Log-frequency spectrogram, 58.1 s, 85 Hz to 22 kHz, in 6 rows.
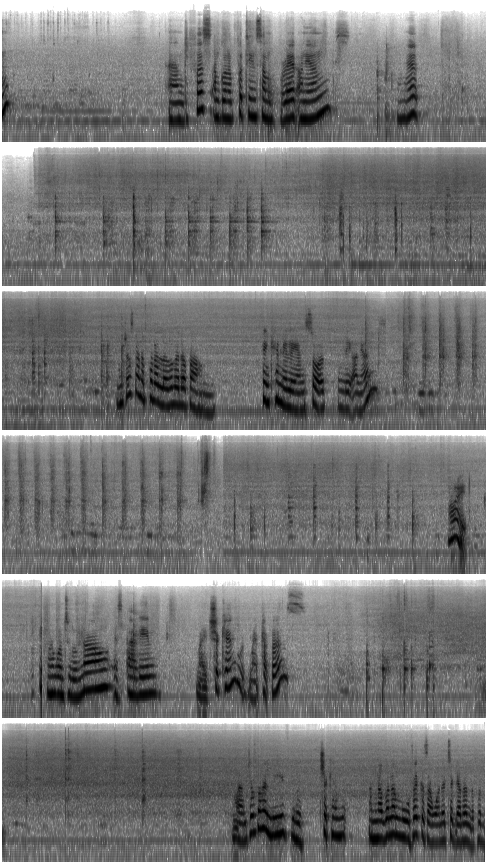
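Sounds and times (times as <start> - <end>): onions sizzling in oil: 10.3 - 39.7, 44.4 - 58.0
utensil scraping pan: 11.7 - 15.1.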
